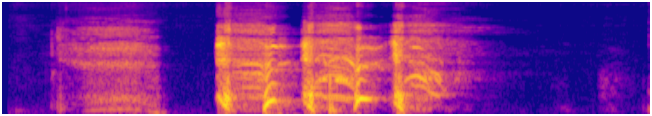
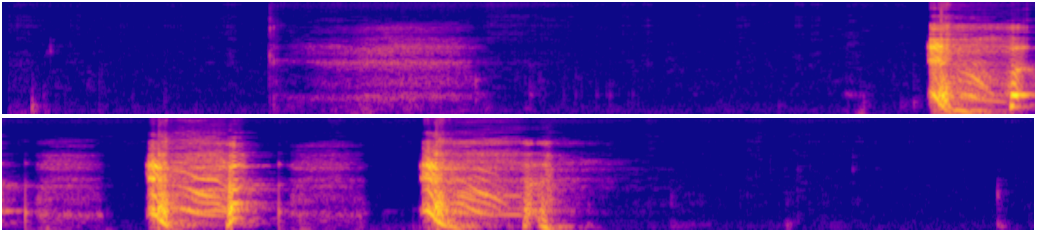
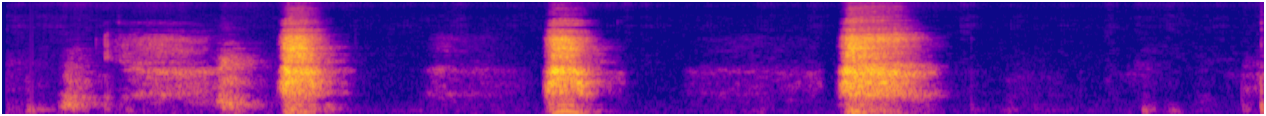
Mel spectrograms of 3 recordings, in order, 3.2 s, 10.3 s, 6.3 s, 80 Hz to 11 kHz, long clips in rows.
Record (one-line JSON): {"cough_length": "3.2 s", "cough_amplitude": 32768, "cough_signal_mean_std_ratio": 0.43, "three_cough_length": "10.3 s", "three_cough_amplitude": 32768, "three_cough_signal_mean_std_ratio": 0.24, "exhalation_length": "6.3 s", "exhalation_amplitude": 32768, "exhalation_signal_mean_std_ratio": 0.29, "survey_phase": "beta (2021-08-13 to 2022-03-07)", "age": "65+", "gender": "Female", "wearing_mask": "No", "symptom_none": true, "smoker_status": "Ex-smoker", "respiratory_condition_asthma": false, "respiratory_condition_other": false, "recruitment_source": "REACT", "submission_delay": "2 days", "covid_test_result": "Negative", "covid_test_method": "RT-qPCR", "influenza_a_test_result": "Negative", "influenza_b_test_result": "Negative"}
